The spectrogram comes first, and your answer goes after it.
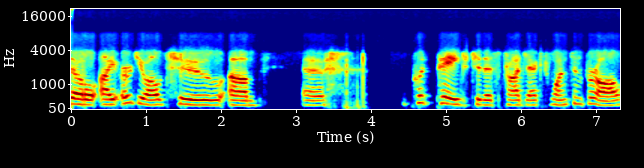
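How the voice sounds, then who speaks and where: A very slow delivery with long, frequent pauses and fairly even intonation. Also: woman, medium pitch for a woman. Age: 70s. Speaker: public commenter. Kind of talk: public hearing testimony.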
